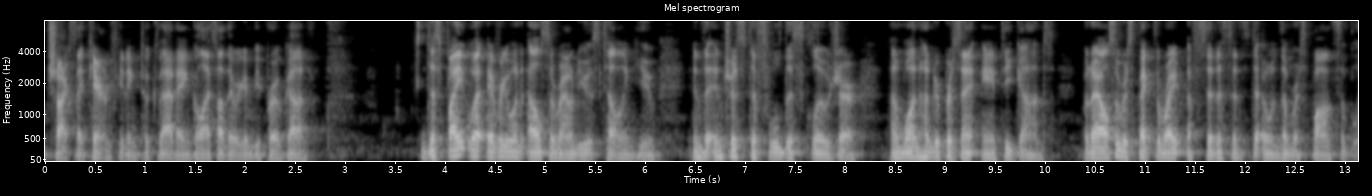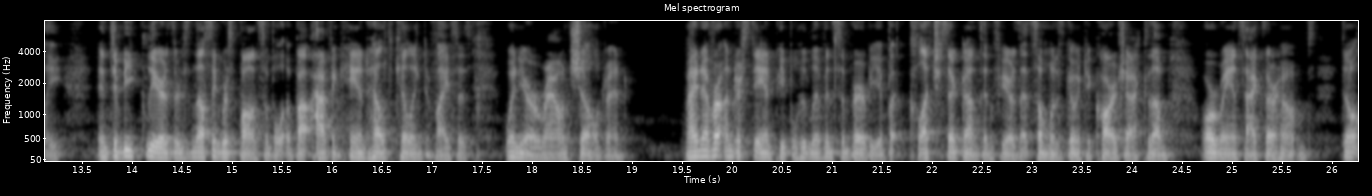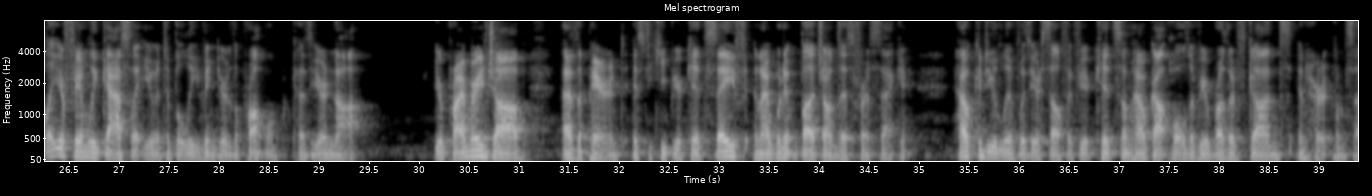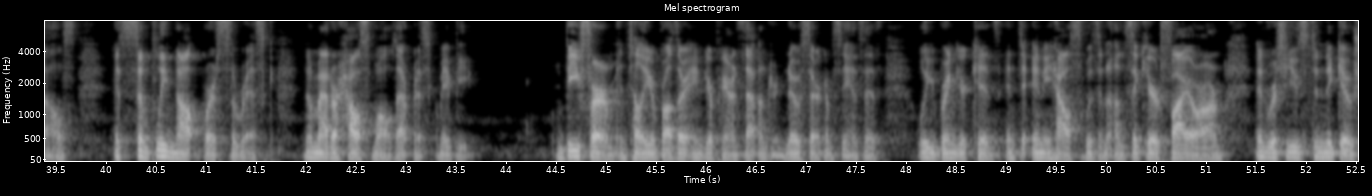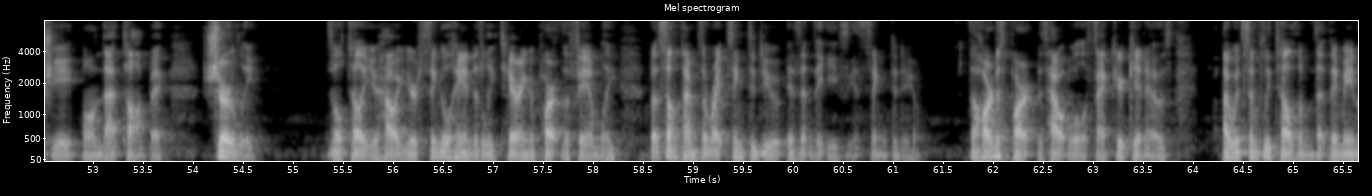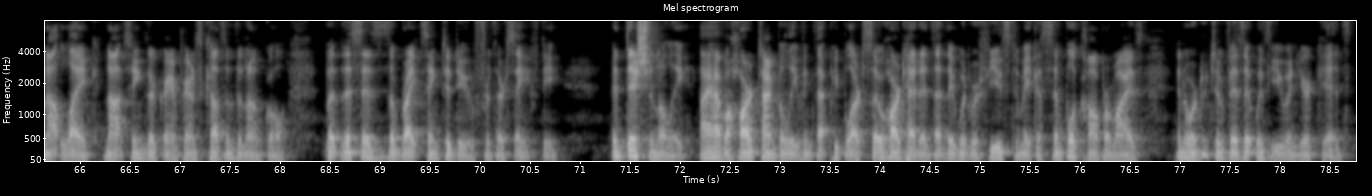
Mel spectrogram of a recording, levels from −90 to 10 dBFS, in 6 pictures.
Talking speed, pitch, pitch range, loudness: 210 wpm, 95 Hz, 85-100 Hz, -24 LUFS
